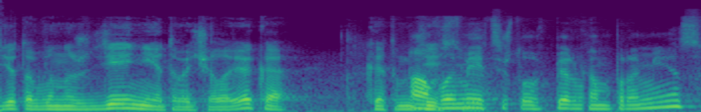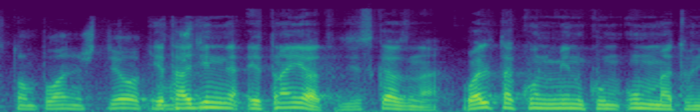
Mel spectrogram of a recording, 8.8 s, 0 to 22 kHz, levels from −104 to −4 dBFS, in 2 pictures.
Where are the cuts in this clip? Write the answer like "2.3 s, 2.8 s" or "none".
3.1 s, 3.6 s, 5.0 s, 6.1 s, 7.2 s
